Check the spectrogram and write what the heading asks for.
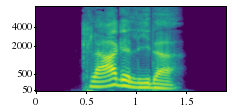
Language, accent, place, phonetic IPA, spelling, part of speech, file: German, Germany, Berlin, [ˈklaːɡəˌliːdɐ], Klagelieder, noun, De-Klagelieder.ogg
- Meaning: nominative/accusative/genitive plural of Klagelied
